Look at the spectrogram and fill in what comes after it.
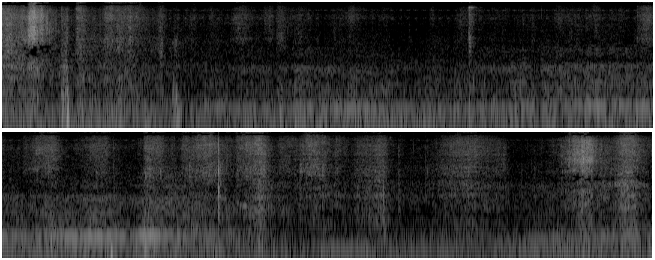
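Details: Wasps at a disturbed nest hidden in a tree trunk used as a plant-pot stand, early November, Le Vaudreuil, France; steady low droning buzz of many insects with wingbeat hum bands, interrupted by scattered clicks and handling knocks.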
